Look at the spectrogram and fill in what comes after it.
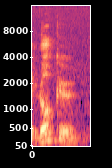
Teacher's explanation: in Japanese you don't usually move your lips or your teeth your tongue touches the top of the roof of your mouth rather than your teeth · notice that when I say Roku it's neither an r or an L when you say R sounds in Japanese you don't usually move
